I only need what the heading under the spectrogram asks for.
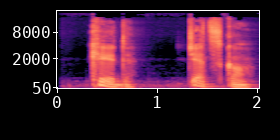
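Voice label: "kid", English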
